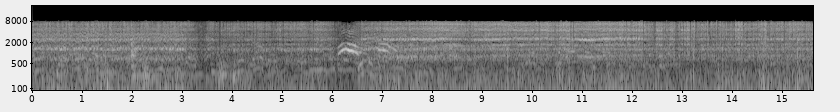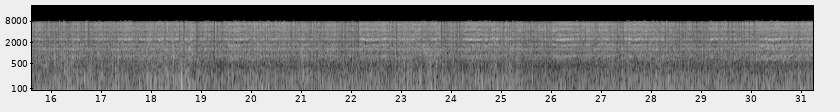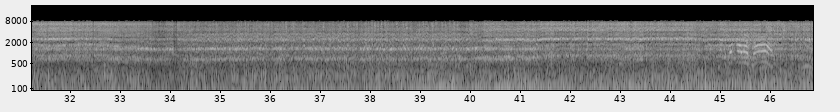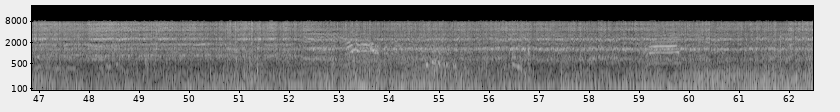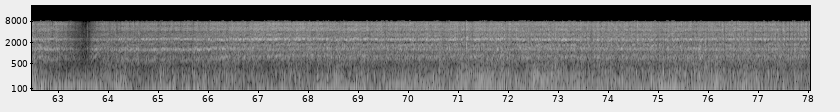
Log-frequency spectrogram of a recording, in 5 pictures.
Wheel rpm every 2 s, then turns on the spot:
160, 120, 100, 180, 230, 230, 230, 230, 230, 230, 230, 230, 230, 230, 230, 230, 190, 160, 160, 160, 210, 220, 220, 230, 230, 230, 170, 160, 170, 160, 160, 110, 150, 210, 220, 220, 220, 210, 230.
none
